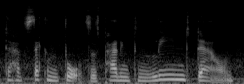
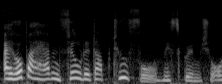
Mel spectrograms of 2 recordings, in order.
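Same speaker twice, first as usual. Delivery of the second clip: polite exclamation; 6 semitones higher, 6 dB louder than usual. Acted. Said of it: "he exclaimed politely".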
